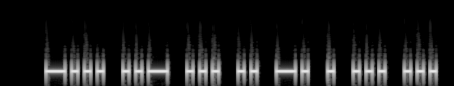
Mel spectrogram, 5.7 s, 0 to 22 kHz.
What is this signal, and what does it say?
Morse code, heard as a keyed tone, about 15 wpm, 700 Hz. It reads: BUSINESS
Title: Sentences from Top 600 Words - New Word Drill - 15wpm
